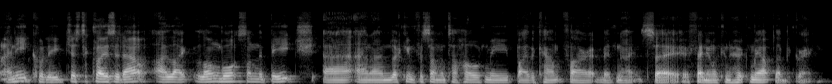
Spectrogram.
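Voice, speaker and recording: Speaking at a fairly quick pace, a man with a British accent has a dark, mellow tone. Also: medium pitch for a man, ordinary pitch variation, hardly any pauses. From UK. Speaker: brand strategist and podcast host. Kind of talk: panel discussion. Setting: video call. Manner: jokey, playful.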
